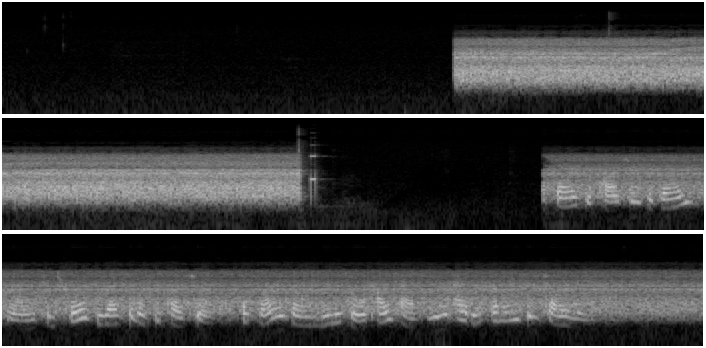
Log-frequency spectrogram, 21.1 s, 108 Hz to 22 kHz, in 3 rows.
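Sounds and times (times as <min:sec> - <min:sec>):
scanner static hiss: 0:04.5 - 0:10.2, 0:12.4 - 0:21.0
radio voice through speaker: 0:12.4 - 0:21.0.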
